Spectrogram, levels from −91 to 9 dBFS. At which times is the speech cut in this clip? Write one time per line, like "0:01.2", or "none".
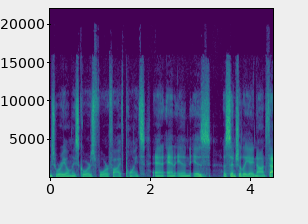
0:02.0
